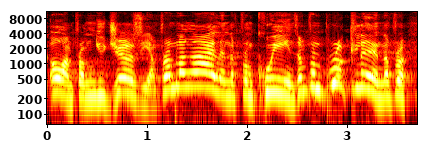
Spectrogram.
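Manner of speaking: lightly mocked chorus of locals, pitch hopping up; imitated New Yorkers. New Yorkers answering where they're from, lightly imitated. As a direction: rattle off answers like different proud locals.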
